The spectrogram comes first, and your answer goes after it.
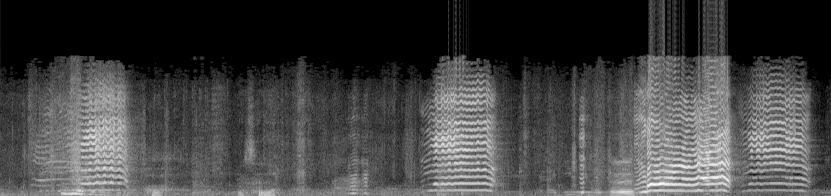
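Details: Young goat undergoing castration gives four loud, quavering bleats, the third wavering and longest. Brief bursts of human speech and handling noise fall between the cries.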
